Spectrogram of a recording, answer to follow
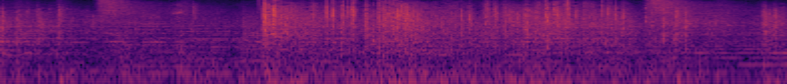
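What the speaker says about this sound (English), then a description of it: "What are our cannons blasting at?" Artillery cannons fire in a Napoleon Total War battle, with dense overlapping booms and crashes of a loud, continuous barrage and no speech.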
